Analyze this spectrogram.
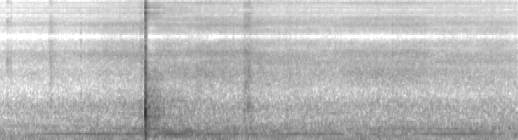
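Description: A single sharp knock about two seconds in, as of a hard object striking or set down on a hard surface, over a steady low hum.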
